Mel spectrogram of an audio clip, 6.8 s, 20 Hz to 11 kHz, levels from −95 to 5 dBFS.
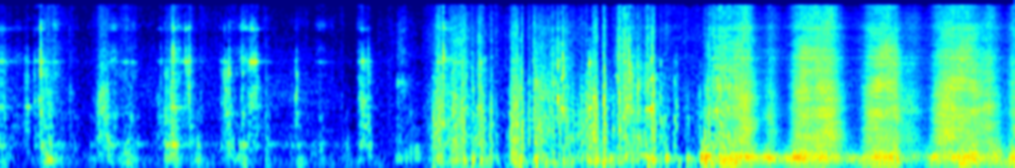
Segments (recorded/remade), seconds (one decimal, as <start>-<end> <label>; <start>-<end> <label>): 0.0-4.9 recorded; 4.9-6.8 remade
